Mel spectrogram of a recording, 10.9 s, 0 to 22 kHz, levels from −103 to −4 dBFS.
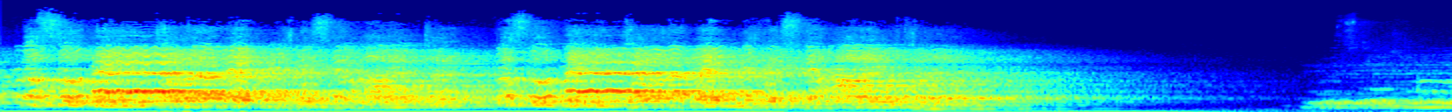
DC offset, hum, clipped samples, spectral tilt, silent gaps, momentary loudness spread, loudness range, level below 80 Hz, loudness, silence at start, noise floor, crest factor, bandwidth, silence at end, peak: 0.2%; none; under 0.1%; -4 dB/octave; none; 17 LU; 13 LU; -72 dBFS; -27 LUFS; 0 s; -73 dBFS; 18 dB; 13 kHz; 0 s; -10 dBFS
